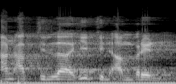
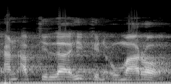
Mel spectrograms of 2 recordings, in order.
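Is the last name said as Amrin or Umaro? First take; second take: Amrin; Umaro. First: The last name is pronounced Amrin. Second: The last name is pronounced Umaro. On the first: The speaker calls it right. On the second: The speaker calls it wrong.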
